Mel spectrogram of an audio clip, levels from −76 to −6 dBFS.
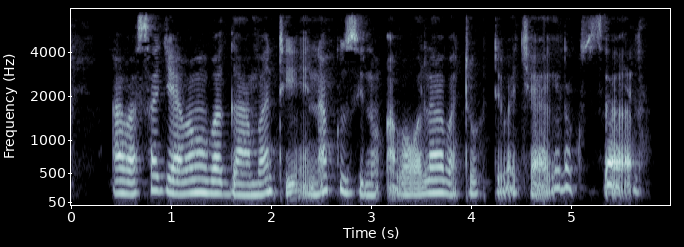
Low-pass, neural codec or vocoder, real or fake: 7.2 kHz; none; real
